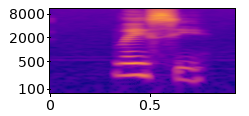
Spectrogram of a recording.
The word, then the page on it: lacy: American English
